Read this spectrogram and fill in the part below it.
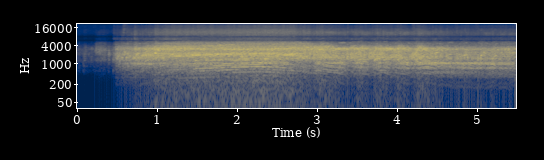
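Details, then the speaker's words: Craftsman two-stroke weed trimmer being carburetor-adjusted: revs harshly under throttle, then sags and labours instead of climbing cleanly; lean high-speed mixture bogging, adjustment screw being turned out further. "I'm giving it the throttle. Hear it log? So I'm pretty sure that's what was happening with him."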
